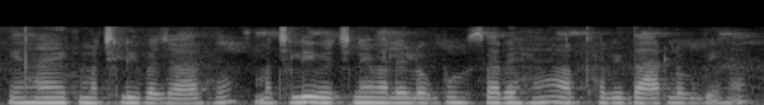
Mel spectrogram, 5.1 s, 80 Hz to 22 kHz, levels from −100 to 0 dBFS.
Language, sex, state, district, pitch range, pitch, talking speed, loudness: Hindi, female, Bihar, Muzaffarpur, 180-190 Hz, 185 Hz, 200 wpm, -39 LUFS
